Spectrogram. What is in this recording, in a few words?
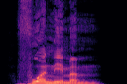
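"vornehmem", German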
